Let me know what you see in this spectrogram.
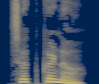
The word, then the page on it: ಚುಕ್ಕಣ: kannada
